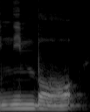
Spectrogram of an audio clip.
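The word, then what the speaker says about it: 寧波: And I was like, "Oh, well, I guess in Japanese it would be Nimbo, but you could pronounce it na," which would be like again using the Japanese pronunciation of these characters.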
